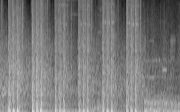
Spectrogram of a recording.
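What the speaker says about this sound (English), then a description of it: "Sorry, shooting at him, pressuring him to get him off that." Fortnite gunfire while shooting at an opponent: loud, close bursts of three or four rapid shots, repeated in a steady rhythm about every half second.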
